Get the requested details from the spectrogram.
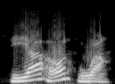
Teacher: इन ध्वनियों के उच्चारण में उच्चारण अवयवों में कहीं भी पूर्ण स्पर्श नहीं होता तथा श्वास वायु अवरोधित रहती हैं। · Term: अर्धस्वर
